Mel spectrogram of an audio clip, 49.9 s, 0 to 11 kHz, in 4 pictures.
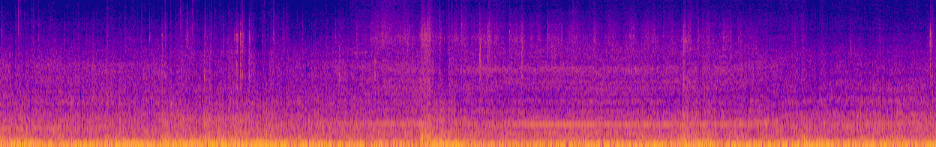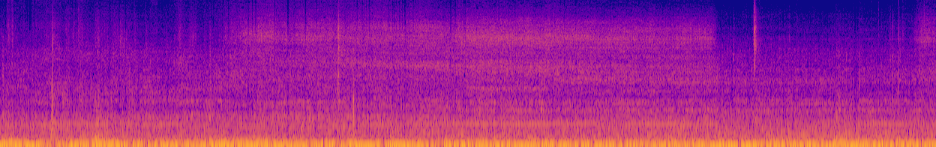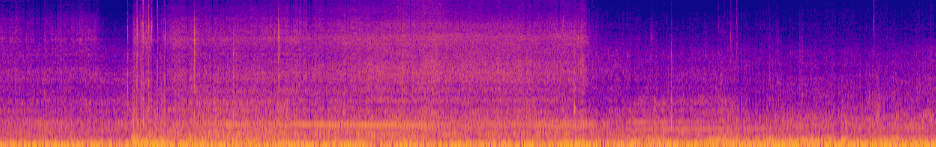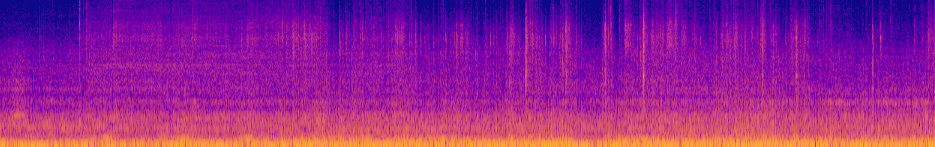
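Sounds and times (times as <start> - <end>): car engine and road rumble: 0.0 - 49.9
faint driveline whine: 0.0 - 49.9.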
